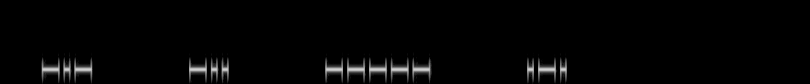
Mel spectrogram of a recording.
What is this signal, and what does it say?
Morse code, heard as a keyed tone, about 22 wpm, spaced as for 8 wpm, 700 Hz. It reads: KD0R
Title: USA Call Signs - 4 Characters - 6x Character Spacing - 22wpm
